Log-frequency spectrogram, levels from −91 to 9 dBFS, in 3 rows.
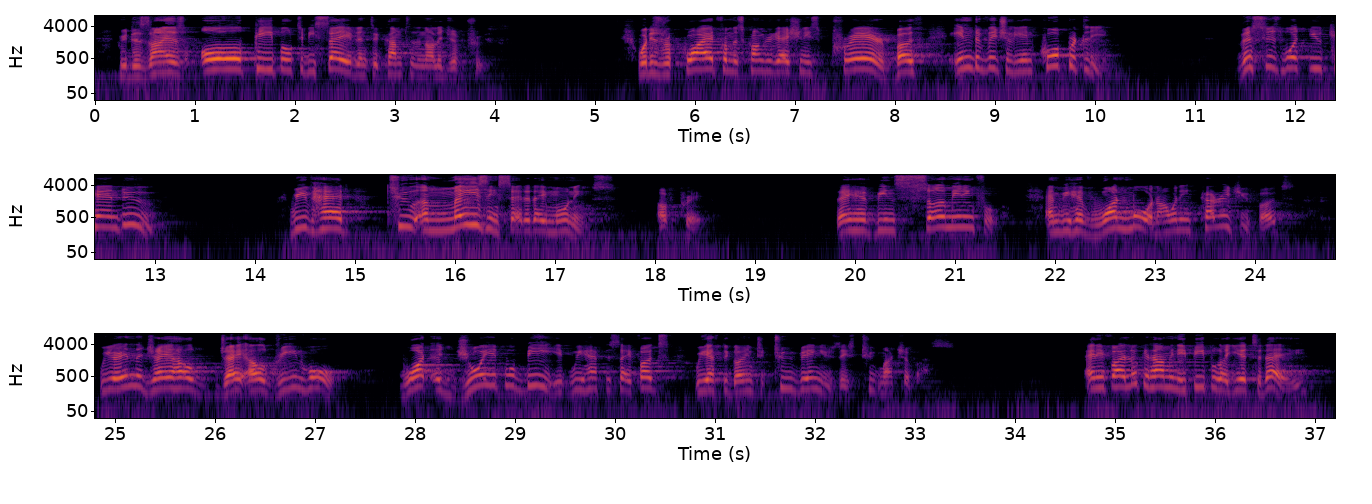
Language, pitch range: English, 175-255 Hz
